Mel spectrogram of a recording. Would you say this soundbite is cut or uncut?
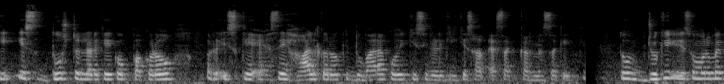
cut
